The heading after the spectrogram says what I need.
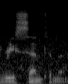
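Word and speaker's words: ressentiment: specific concept which is resentiment and that's spelled with an s in the middle right from the French because it's not just the standard English word resentment.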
